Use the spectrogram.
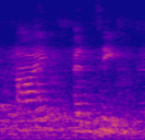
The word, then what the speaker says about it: IT: Information technology is the short form, IT is the short form for information technology and it's pronounced as two separate letters, I and T.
